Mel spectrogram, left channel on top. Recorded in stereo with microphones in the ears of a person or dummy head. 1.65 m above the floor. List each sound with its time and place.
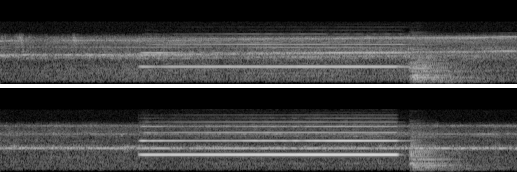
1.4 s a flute: 55° right (ahead or behind), 0.9 m
4.1 s a piano: 10° right (ahead or behind), 8 m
